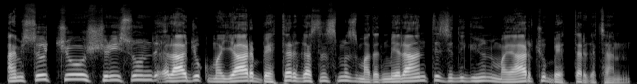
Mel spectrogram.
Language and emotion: Kashmiri, neutral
